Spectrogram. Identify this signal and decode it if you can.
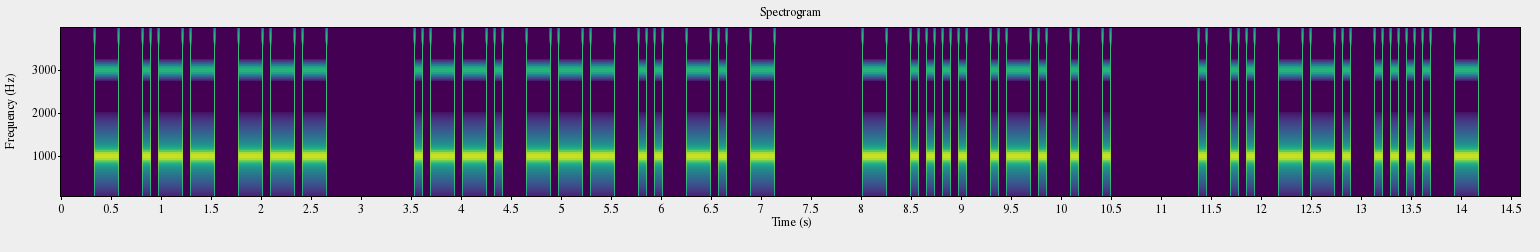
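Morse code, heard as a keyed tone, about 15 wpm, 1000 Hz. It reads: TWO POINT THREE EIGHT
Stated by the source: Morse puzzle for the geocache Lambertsetersenderen - Gacrux#8 (GCRHX0) in Oslo, Norway.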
